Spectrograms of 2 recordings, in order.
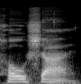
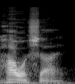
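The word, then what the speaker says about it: Hoshea: for these two sounds the king's name is pronounced hosai not hos or hawashi hoai this evidence proves the letter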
